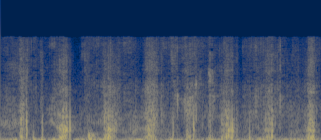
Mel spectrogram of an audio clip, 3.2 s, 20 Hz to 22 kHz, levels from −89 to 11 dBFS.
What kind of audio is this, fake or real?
real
